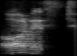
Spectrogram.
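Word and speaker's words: honest: তারপরশি ইজ অনেস্ট অনেস্ট শব্দটা হল উচ্চারণ করতে আমরা অনেস্ট উচ্চারণ করি না আমরা উচ্চারণ করি অনেস্ট এ উচ্চারণ আমরা জানি হ মত হয় কিন্তু এখানে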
